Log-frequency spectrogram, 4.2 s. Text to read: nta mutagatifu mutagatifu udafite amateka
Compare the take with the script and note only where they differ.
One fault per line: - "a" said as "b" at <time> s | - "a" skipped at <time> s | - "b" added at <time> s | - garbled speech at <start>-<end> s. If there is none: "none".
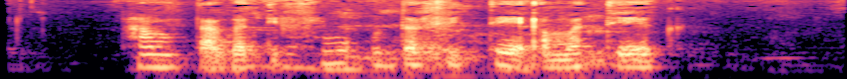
- "mutagatifu" skipped at 1.6 s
